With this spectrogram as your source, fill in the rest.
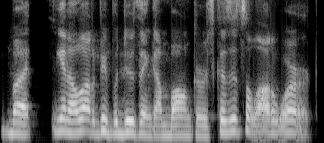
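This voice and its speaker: A middle-aged sanctuary founder from Trinidad and Tobago speaks earnestly and reflectively in a documentary interview, using frequent fillers. Her mid-range, mellow voice moves quickly with vocal fry, recorded in clean studio sound with no room echo.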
